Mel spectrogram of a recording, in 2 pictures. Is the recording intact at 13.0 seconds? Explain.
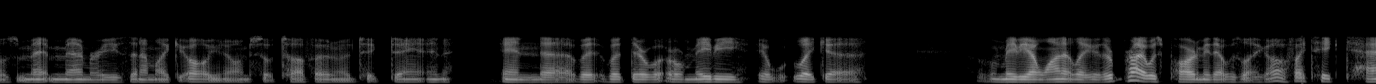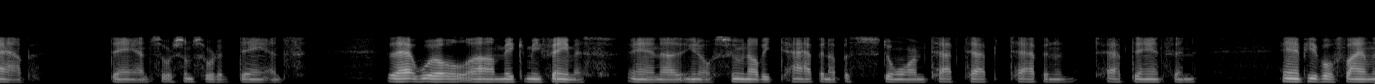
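No. At 13.02 s, between "was like oh if" and "take tap", there's packet loss filled with silence: a 10 ms hole, which fits one lost packet. Its edges are hard, unlike concealment, which would smooth the gap over.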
